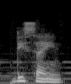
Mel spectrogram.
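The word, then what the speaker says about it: design: silent letter P pneumonia ಡಿಸೈನ್ ವಿನ್ಯಾಸ silent letter G ಡಿಸೈನ್ ಇದು ಇಂಗ್ಲಿಷ್ನಲ್ಲಿ ಸೆಲ್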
